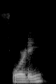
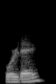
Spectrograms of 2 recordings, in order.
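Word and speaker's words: Forde: Fordy. Am I saying your name right? Fordy or Forday? Ford, but either is fine. Ford. Okay. The E is silent.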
